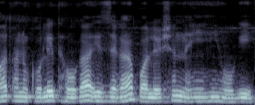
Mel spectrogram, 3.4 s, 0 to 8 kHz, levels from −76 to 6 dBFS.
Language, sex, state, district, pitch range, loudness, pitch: Hindi, male, Bihar, Katihar, 115-130 Hz, -15 LUFS, 120 Hz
